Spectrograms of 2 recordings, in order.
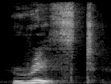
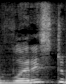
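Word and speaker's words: wrist: डब्ल्यू के तुरंत बाद आर आ जाए तो डब्ल्यू का उच्चारण नहीं किया जाता। यानी कि डब्ल्यू जो है वो साइलेंट रहता है। जैसे कि रिस्ट।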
